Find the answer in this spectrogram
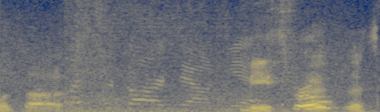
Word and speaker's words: mithril: Mithril? That's how it's pronounced. I can't wait to see you all safe I've and heard it both sound. ways. You did so wonderfully today. My thrill.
